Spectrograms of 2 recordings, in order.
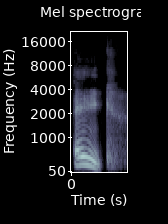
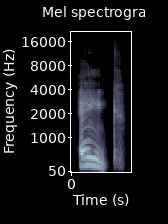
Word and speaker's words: ache: Yes, ache. We don't pronounce E.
